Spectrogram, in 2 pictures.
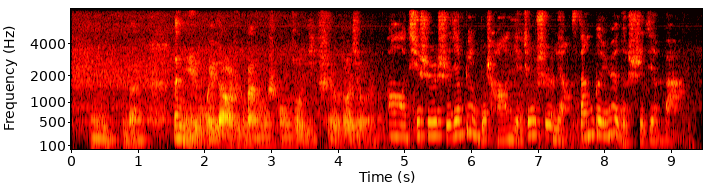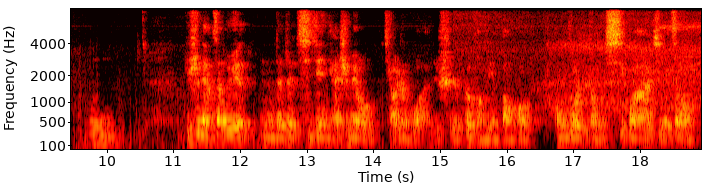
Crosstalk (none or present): none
